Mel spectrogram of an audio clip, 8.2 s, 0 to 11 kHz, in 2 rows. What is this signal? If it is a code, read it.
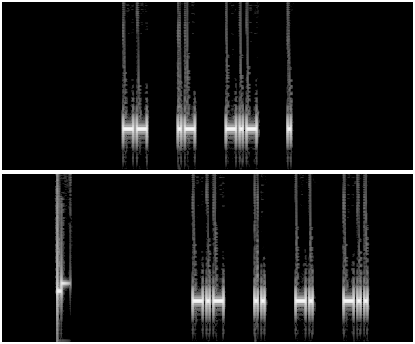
Morse code, heard as a keyed tone, about 34 wpm, spaced as for 20 wpm, 700 Hz. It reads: MAKE KIND
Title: 3x Character Spacing - Top 300 Words - 35wpm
